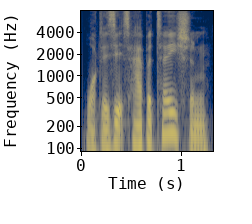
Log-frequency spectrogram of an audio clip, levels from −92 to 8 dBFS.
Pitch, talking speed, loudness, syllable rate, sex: 100 Hz, 180 wpm, -17 LUFS, 5.8 syllables/s, male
